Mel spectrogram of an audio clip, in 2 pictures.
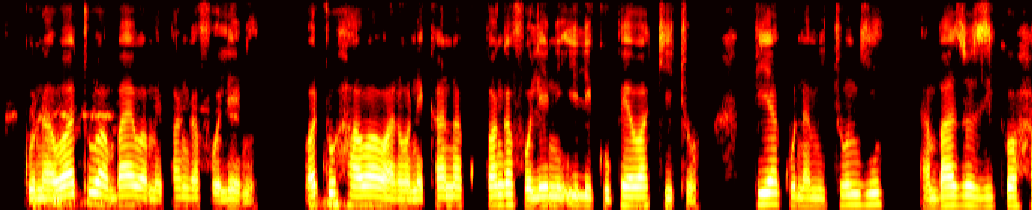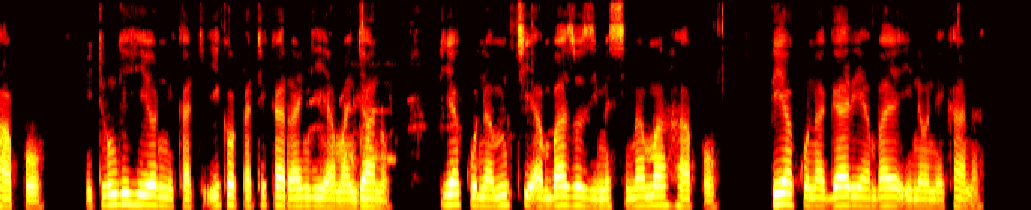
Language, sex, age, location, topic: Swahili, male, 36-49, Wajir, health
